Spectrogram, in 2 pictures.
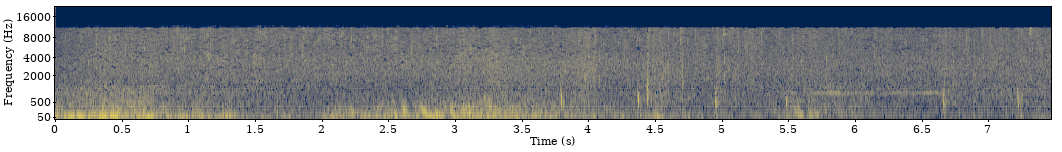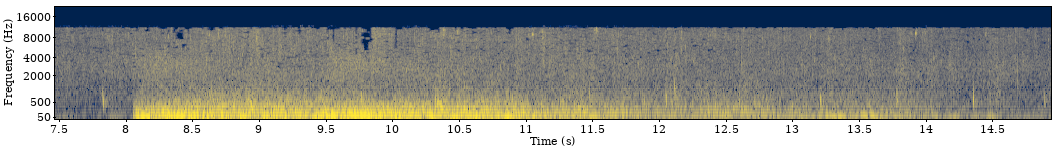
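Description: Storm ambience from the Alone in the Dark video game: steady rain with a low rolling rumble of thunder, swelling into a loud, close burst of heavy rain and thunder about halfway through, then easing slightly.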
